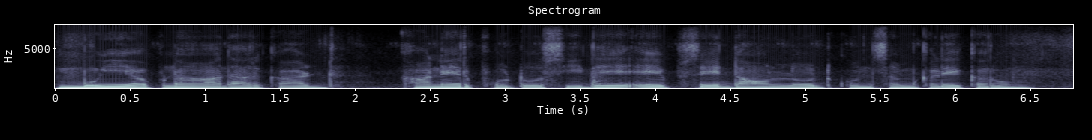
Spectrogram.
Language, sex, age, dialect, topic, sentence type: Magahi, male, 18-24, Northeastern/Surjapuri, banking, question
